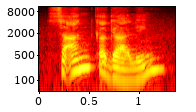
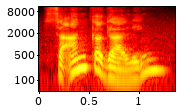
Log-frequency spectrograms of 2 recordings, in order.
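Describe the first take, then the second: First: It is said with a questioning intonation. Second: The same.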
